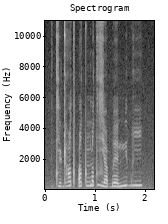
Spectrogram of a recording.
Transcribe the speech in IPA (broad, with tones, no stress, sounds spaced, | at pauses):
tʲ ə˩ ɖʱ ɑ˥ tˤ ʔ ɪ˧˩˧ tˤ ŋ͡m ɪ˥ tˤ zʲ ɑ˩ b ɛ˧˩˧ mʲ ə˥ b i˥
